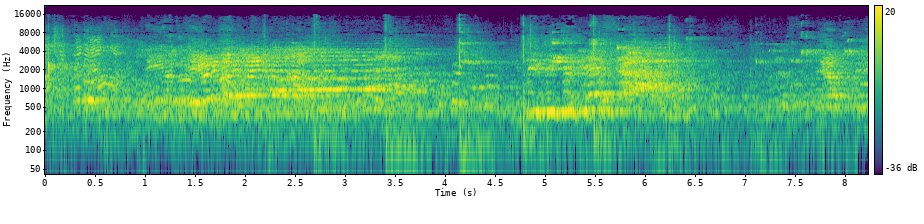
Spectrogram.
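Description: A basketball dribbled on a wooden gym floor during play, heard as sharp bounces among players' and bench shouts that echo in a large gym hall.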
